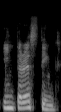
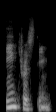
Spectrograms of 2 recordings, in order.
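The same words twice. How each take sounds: First: The middle e sound is pronounced. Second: The middle e sound is silent. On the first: The speaker calls it wrong. "Don't say interesting. That's not correct" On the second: The speaker calls it right. "Like if this E doesn't sound"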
